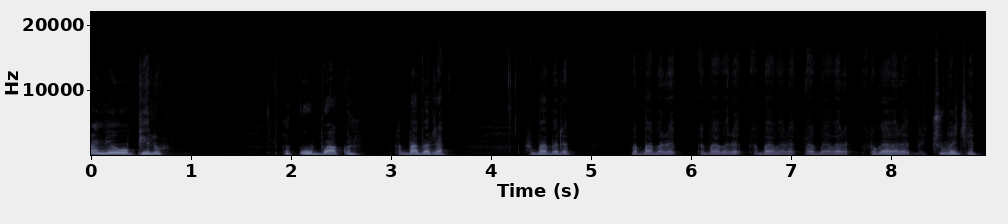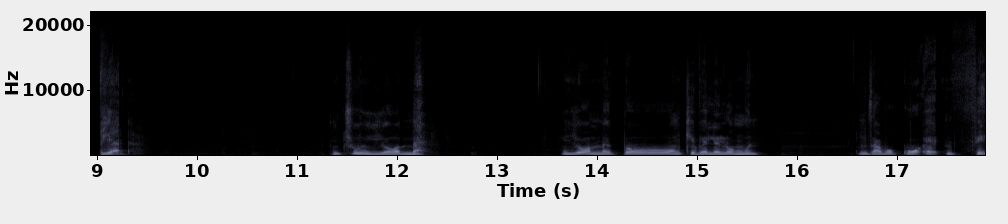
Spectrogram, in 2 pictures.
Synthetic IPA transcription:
e˦mi˦e˦˨wo˦˨pje˨lo˦ | ŋ̩˦ku˨˦ba˦ku˨n | be˦ɡ͡ba˨be˦ɾe˨p̚ | be˨ɡ͡ba˨be˦ɾe˨p̚ | be˦ɡ͡ba˨be˦ɾe˨p̚be˦ɡ͡ba˨be˦ɾe˨bbe˦ɡ͡ba˨be˦ɾe˨e˦ɡ͡ba˨bɾe˦ɡ͡ba˨be˦ɾpbe˨t͡ʃu˨be˦t͡ʃe˨pje˦˨ | n̩˨t͡ʃu˦n̩˦jo˨˦me˨ | n̩˦jo˦me˨k͡po˦ŋ̩˦ki˦be˨le˨lo˦mʷu˨n | n̩˦za˨bu˦ko˦ʔe˨ɱ̩˦fe˨

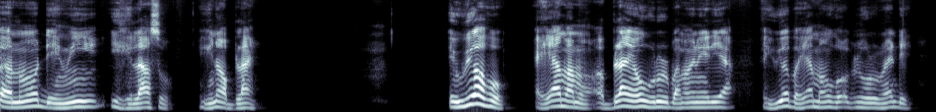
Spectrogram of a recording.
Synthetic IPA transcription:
ɛ˨nʊ̃˦o˦de˨ɲ˦ĩ˦ji˦ɦe˨la˦so˨ | e˨wi˦nã˦o˨blã˦˨ | e˨wi˦ɔ˦ɸo˨ | e˨ja˦mã˨me˨ɛ˨blã˦˨˦o˦wu˨ɾo˦ɾo˨ɡ͡ba˨mẽ˦ñ˦e˦a˨ | e˨wi˦ɔ˦bja˦mã˨wo˦˨˦blho˨ɾo˨˦ẽ˦de˨

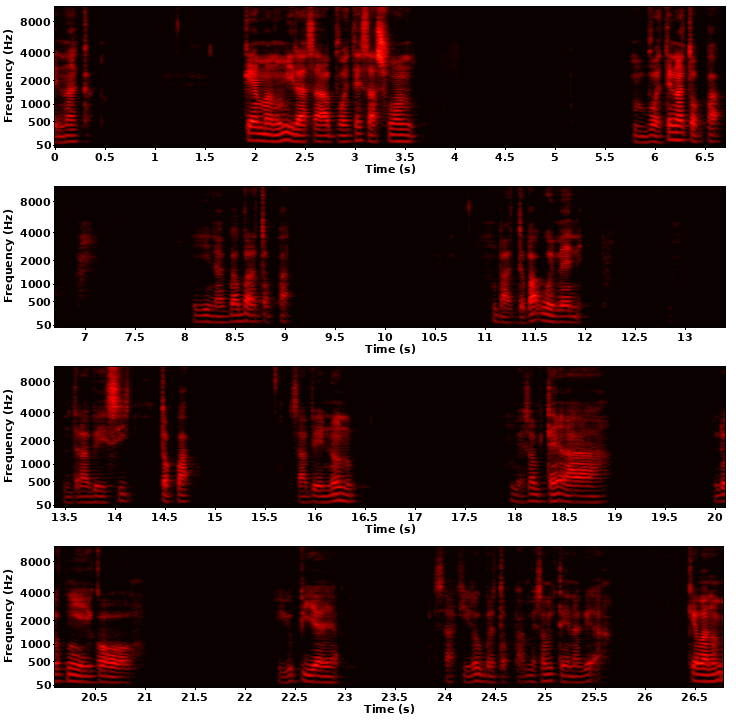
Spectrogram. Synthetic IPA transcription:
se˨nã˦kḁ˨ | kɛ˦a˦mã˨nũ˨˦i˨ɾa˨sa˨bu˨ɛ˨t̪ɛ̃˦sa˨sũ˦ã˦nũ˨ | m̩˨bu˨ɛ˨tɛ̃˦nã˦t̪ɔ˨k͡pa˦˨ | ji˦nã˨ɡ͡ba˦ɡ͡ba˦ɾa˨t̪ɔ˨k͡pa˦ | ba˨d̪o˨ba˦we˨mɛ˨nĩ˨ | m̩˨dɾa˨be˨si˦ | tɔ˧k͡pa˦ | sa˨be˨nɔ̃˦nu˨ | me˨sɔ˦m˦tẽ˦a˨˦ | do˦kĩ˦e˨˧kɔ˨ | ju˨˦pi˦ja˧ja˨ | sa˨ki˨ɾo˦ɡ͡be˨ɾɛ˨tɔ˨k͡pa˦me˨sɔ˦m˦tɛ̃˨˦na˨ɡe˦a̰˨ | ke˦ma˨nɔ̃˨˦

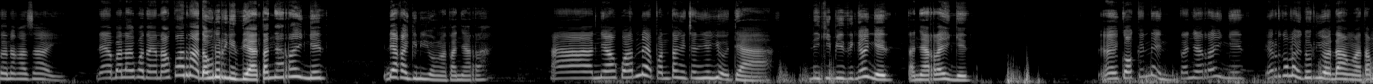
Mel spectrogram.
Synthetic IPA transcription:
ta˨nɪ˦ka˨s̬a˦˨i˨ | nɛ˨ba˦la˦kpa˦ta˨ŋɪ˦na˨˦kʷa˦ɾna˨da˨wu˦no˦ɾɪ˦ŋɪ˨ði˨a˨ta˦ɲa˦ɾa˦i˦˨ŋe˦ð | ɪ˦dɛ˦ka˦k̬i˦ni˦jo˨ŋa˨ta˨ɲa˨ɾa˦ | a˨ɲ˦a˨˦kwʷa˦ɾnɛ˦pɔ˨n˦ta˦ŋɪ˨t͡ʃa˦ni˦jo˦jo˨te˨a˨ni˨ki˦bi˦ðɪ˨ŋa˦ŋe˨ðta˨ɲa˨ɾa˦i˦˨ŋe˨ð | kɔ˦kɪ˦ne˦˨nta˨ɲa˦ɾa˦i˦ŋe˦ðe˦ɾʊ˦ta˦lɔ˦i˨to˦ɾjɔ˨˦da˦˨ŋa˨ta˨˦

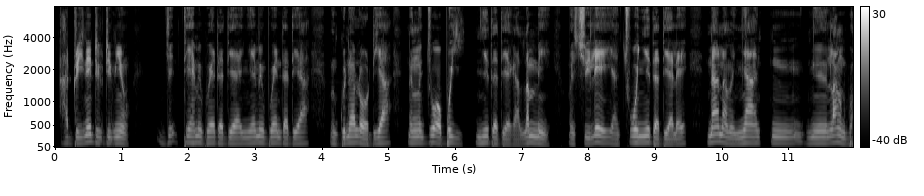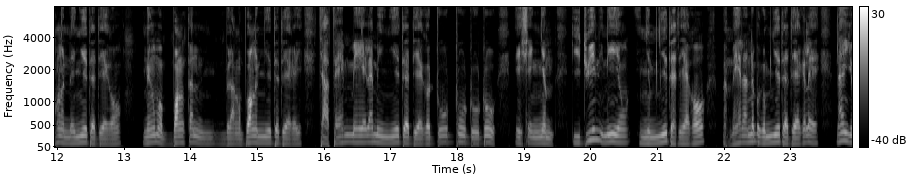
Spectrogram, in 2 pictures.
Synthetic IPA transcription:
a˨di˨ne˦di˨˦di˦bi˦ɲo˨ | d͡ʒti˦a˦mi˦bʷɛ˦da˨di˦ja˦ɲe˦mi˦bwɛ˦n˦da˨di˦ja˦ | mi˨ɡu˦na˦lo˨di˦ja˦ | nə˦ŋ˦d͡ʒu˦a˨bu˦i˦˨ɲe˦da˨di˨a˨ɡa˨lə˦mːi˨ | mi˨sʷi˨le˦˨ja˨nt͡ʃu˦wo˦ɲe˦da˨di˨a˨le˦ | na˦na˨mə˨ɲa˦˨ | la˦ŋ˨bʷa˦ŋ˨nːa˦ɲe˦da˨di˨a˨ɡə˨˦ | nə˦ŋ˦mə˨bʷa˦ŋta˦n˨bla˨ŋ˨bʷa˦ŋ˦ɲe˦da˨di˨a˨kə˦t͡ʃa˨fe˨˦me˦la˦mi˨ɲe˦da˨di˨ja˨kə˨du˦du˦du˨du˦ | de˨ʃe˨ɲə˨m | d̥i˨du˦i˦ni˨ni˦jo˨˦i˨ɲə˨m˨ɲe˦da˨di˨ja˨ko˦ | mə˨me˨˦la˦nə˦bə˨ɡə˦m˦ɲe˦da˨di˨a˨kə˦lɛ˦ | na˦

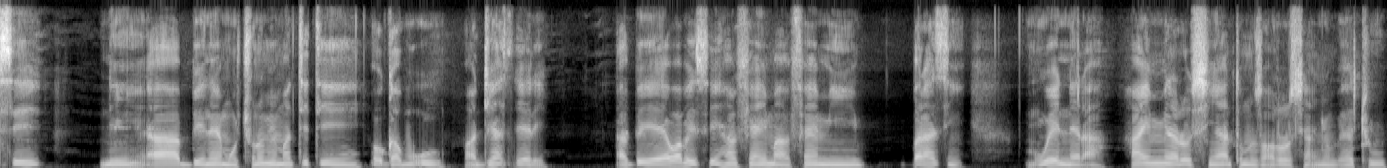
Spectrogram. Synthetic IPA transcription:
se˦ | nĩ˨a̰˨be˨nɛ̃˦mõ˨t͡ʃo˨nõ˦mĩ˧mã˦te˨te˦o˨ɡa˨bṵ˦ʔu˦mã̰˨di˦a˦sɛ˦˨ɾḛ˨ | a̰˨be˨jɛ˨˦wa˦be˨se˦ɦã˦fĩ˦ã˨ĩ˦mã˨fɛ̃˦mĩ˦ | ba˦ɾa˦zĩ˨ | we˦˨nɛ̃˨ɾa̰˨ | hã˦ĩ˦mĩ˦ɾã˨ɾo˨sĩ˨ã˨to˦mũ˨zã̰˨ɾo˦o˨sĩ˨ã̰˨ɲũ˦bɛ˨˦tʰu˦

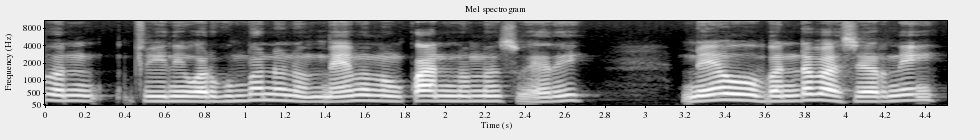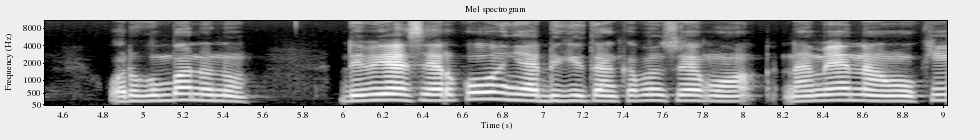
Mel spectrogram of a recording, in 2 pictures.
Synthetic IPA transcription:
bə˨nfi˨ni˨wa˨ɾɡu˨mba˦nu˨nu˨mːe˨˦ma˦mə˨nkʷa˦n˦ma˦mə˦nsḛ˨ɾi˦ | me˦wo˨bə˨nda˦ba˨sʷe˨ɾni˦ | wa˨ɾɡu˨mba˦nu˨nu˨m | di˨bi˦ja˨se˨ɾku˦ɲa˨bi˨ɡi˨t̬a˨ŋka˨bə˦nsʷe˦mo˨na˨me˦na˨ŋu˨ki˦

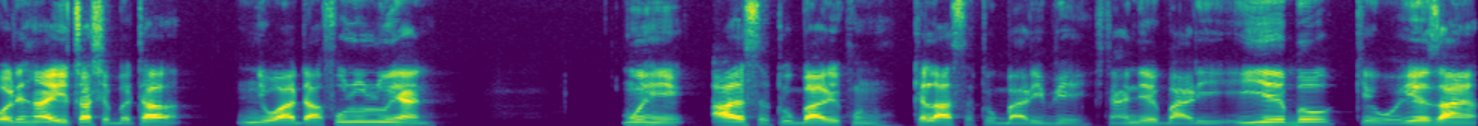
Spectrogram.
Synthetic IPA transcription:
wo˨ɾi˦ɦa˦˨i˧t͡ʃʷa˦ʃe˨ɓe˨ta˦ | n̩˦d͡ʒʲe˧wa˧da˧fu˦lu˦lu˦ja˧n˧˨ | mu˦hi˧ | a˦se˨tu˧ɡ͡ba˧ɾi˧ku˧nu˨kʲe˦la˧˦˨se˨tu˧ɡ͡ba˨ɾi˧bʲe˧ʃna˨n̩ʲ˦e˧˨ɡ͡ba˨ɾi˧˦je˦ɓo˦kʲe˧wo˨je˦za˧˦ja˧

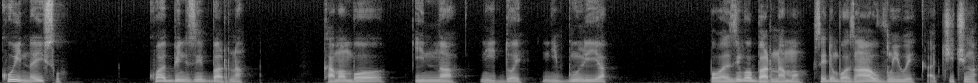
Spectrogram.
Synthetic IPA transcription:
kʰo˦i˨na˦i˦so˨ | kʰo˦a˦bi˦n˨zĩ˧˦ba˨ɾna˧ | ka˨ma˧m˨bɔ˦ | i˧na˧ | ni˨dɔ˦i˨ | ni˨bũ˦ɾi˦ja˦ | b̥ɔ˨wa˨zĩ˦bɔ˦ba˨ɾna˨mɔ˨se˦de˦m̩˦bɔ˧˨zã˨˦a˦vũ˨i˨we˨a̰˨t͡ʃi˨t͡ʃi˧ŋa˨

